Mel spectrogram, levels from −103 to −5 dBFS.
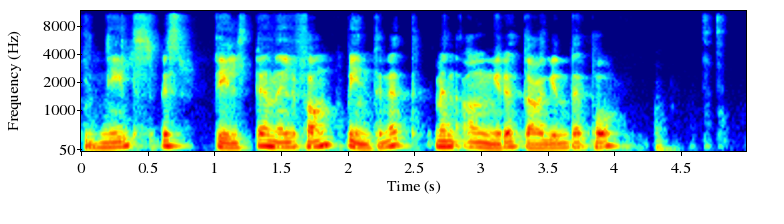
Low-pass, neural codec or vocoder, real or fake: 10.8 kHz; autoencoder, 48 kHz, 128 numbers a frame, DAC-VAE, trained on Japanese speech; fake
